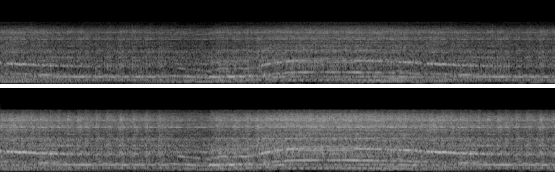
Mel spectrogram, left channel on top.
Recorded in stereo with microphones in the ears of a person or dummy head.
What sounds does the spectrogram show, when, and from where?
0.0 s an engine running: 45° right (ahead or behind), 0.9 m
